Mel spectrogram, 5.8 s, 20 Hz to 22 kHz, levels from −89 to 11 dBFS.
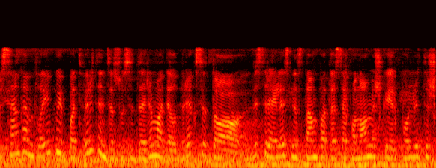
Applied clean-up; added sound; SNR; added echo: none; Aircraft; 2 dB; reverberation time 1.5 s.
